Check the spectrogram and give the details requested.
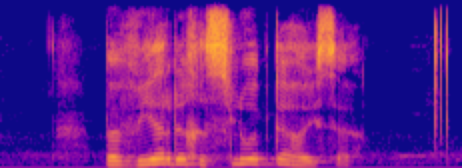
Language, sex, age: Afrikaans, female, 19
